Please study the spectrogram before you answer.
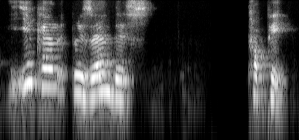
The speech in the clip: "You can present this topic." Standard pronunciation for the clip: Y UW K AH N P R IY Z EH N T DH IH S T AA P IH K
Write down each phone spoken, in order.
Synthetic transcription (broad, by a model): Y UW K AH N P R IY Z EH N T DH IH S T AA P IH K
